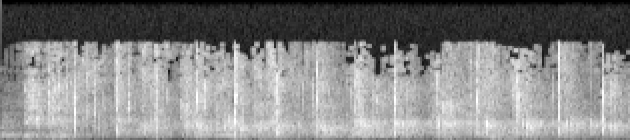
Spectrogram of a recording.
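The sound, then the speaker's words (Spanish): A studio audience applauds steadily as an applause vote to decide who wins a cup, many hands clapping in a dense, continuous burst that stays fairly loud throughout the few seconds, with faint voices mixed into the noise. “A ver, el aplausómetro.”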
